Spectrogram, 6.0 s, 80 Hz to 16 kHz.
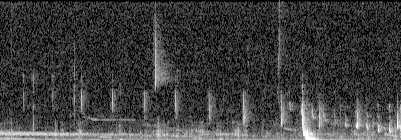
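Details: Weddell seal vocalizations captured 21 m below the sea ice of McMurdo Sound, Antarctica, in November 2017: a sustained low tone, a brief sharp high downsweep, then a loud plunging descending call, with scattered clicks throughout.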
